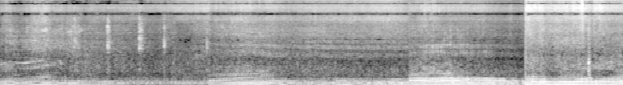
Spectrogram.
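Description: Off-road Jeeps, among them a Wrangler and a Grand Cherokee, with their engines revving hard and rising and falling in pitch as they plough through mud holes. The engine sound changes abruptly about three, six and eight seconds in as one clip cuts to the next, with a few sharp clicks in the first couple of seconds.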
